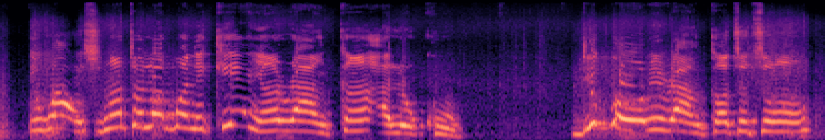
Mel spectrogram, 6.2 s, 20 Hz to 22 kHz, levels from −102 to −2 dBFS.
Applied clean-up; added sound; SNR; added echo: neural mask model RNNoise.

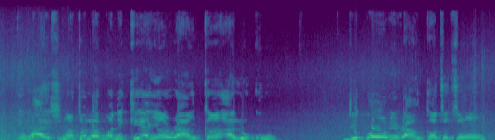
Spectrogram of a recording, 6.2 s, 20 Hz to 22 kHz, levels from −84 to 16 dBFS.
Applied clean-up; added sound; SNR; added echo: none; Waves, surf; 19 dB; none.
